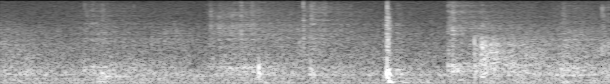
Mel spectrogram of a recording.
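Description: A chess piece is set down on a wooden board with a soft knock.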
